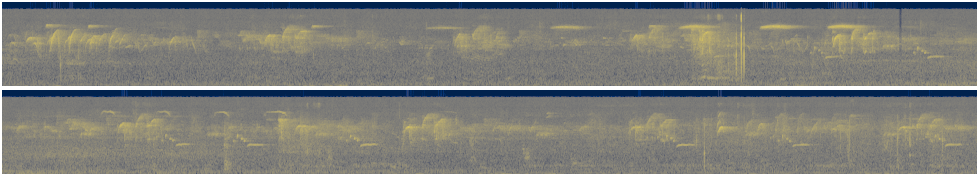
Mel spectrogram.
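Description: Birds chirping and calling in short, scattered notes, with one short call repeated every second or two in the second half, over a steady low outdoor hum. A single sharp click comes about eleven seconds in.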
